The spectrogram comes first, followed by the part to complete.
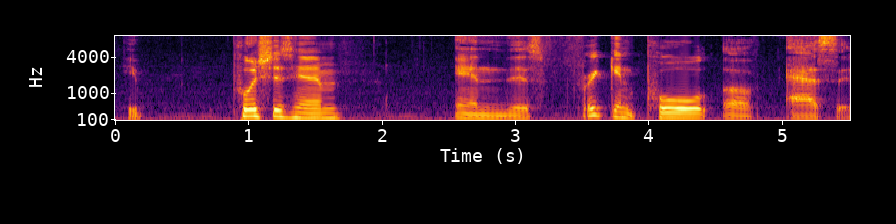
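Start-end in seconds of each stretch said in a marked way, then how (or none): none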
